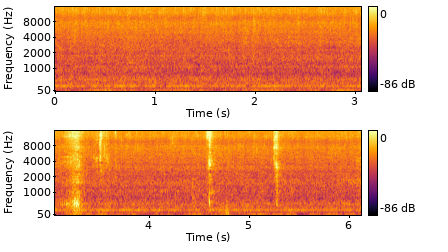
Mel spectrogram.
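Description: A pot of broccoli soup simmering faintly on the stove with a low steady hum. About three seconds in comes a short slurp, then three quick lip smacks as the soup is tasted.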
